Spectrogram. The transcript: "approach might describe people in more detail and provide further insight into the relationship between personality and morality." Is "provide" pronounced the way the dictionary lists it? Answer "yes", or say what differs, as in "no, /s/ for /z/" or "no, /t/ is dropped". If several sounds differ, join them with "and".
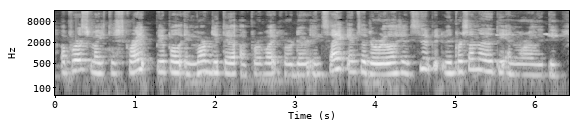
yes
